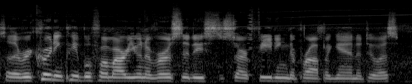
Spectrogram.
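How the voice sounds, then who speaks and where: There is noticeable background noise as a man speaks at a fairly quick pace with an American accent. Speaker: conspiracy book reviewer. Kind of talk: reading aloud with commentary. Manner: halting.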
